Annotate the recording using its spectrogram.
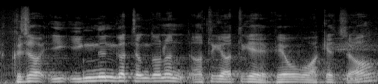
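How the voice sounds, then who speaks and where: A man's intonation is lively, with an audible echo from the room and noticeable noise in the background. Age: 60s. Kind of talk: sermon.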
